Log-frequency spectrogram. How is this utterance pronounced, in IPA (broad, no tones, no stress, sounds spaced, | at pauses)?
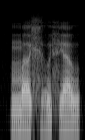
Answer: m ɐ xʲ o̤ u̯ fʲ a u̯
